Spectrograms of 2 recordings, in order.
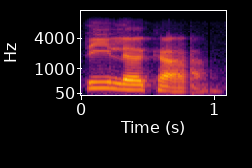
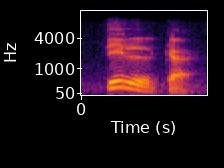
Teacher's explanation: Jadi tiada lantunan pada huruf lam.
